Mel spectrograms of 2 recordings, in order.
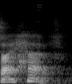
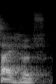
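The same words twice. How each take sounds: First: The word 'have' is full and stressed. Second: The word 'have' is reduced and unstressed. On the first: The speaker calls it right. "we would say have. We wouldn't use the weak form" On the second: The speaker calls it wrong. "We wouldn't say, ... Can't do it"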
